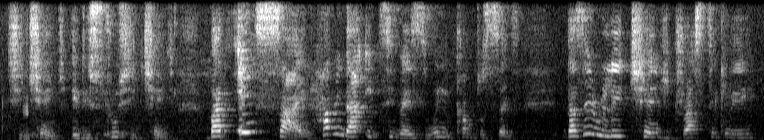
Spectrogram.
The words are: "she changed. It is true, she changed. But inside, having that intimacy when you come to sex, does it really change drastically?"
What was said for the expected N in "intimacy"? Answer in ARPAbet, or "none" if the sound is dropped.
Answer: none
